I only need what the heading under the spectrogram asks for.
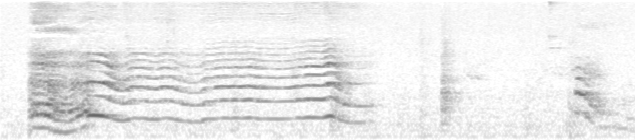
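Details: Female Cairn Terrier crying over her bed indoors: one long, steady, high-pitched whine with slight wavering, then quieter short whimpers against faint room noise.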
